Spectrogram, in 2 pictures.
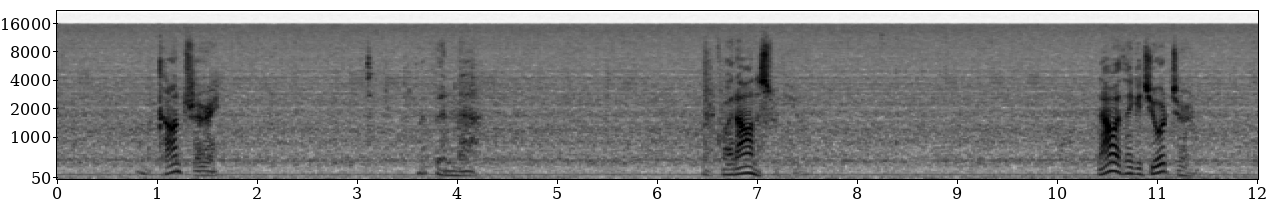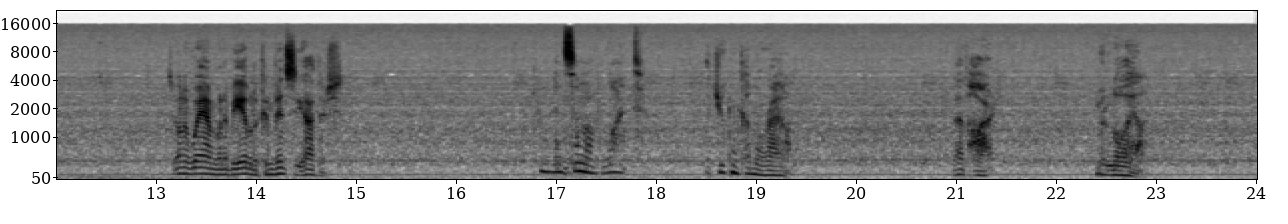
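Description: A man speaks slowly and calmly, close by.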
